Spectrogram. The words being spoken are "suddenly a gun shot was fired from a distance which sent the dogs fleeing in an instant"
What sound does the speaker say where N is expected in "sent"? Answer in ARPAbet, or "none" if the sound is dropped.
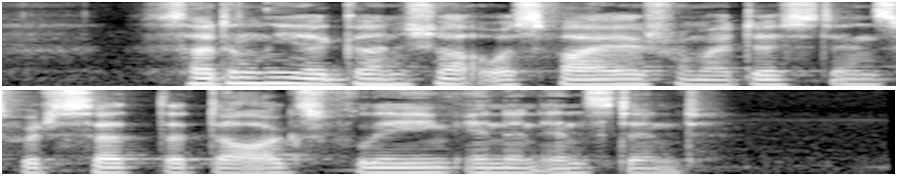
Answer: none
